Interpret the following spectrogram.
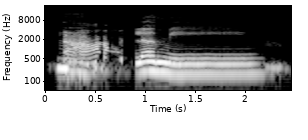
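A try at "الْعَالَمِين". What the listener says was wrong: اور تھوڑی سی نرمی لائیں، تھوڑی سی نا. آپ تو اچھا آئین پڑھا ہے آپ ماشاء اللہ، مگر تھوڑا سا سختی آ گئی. ریلیکس ہو کے. جی بالکل. آپ شاید زبان اٹھا رہی ہیں.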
